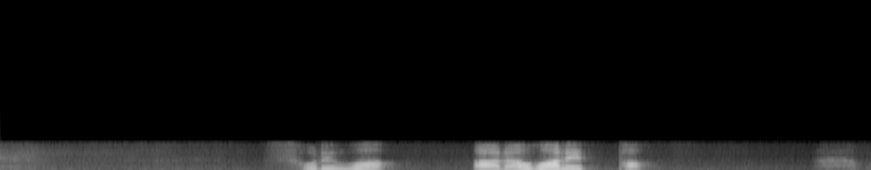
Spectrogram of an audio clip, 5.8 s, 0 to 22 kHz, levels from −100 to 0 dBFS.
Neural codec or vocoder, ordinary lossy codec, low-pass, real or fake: codec, 16 kHz, 0.2 kbps, FocalCodec; none; 3.6 kHz; fake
